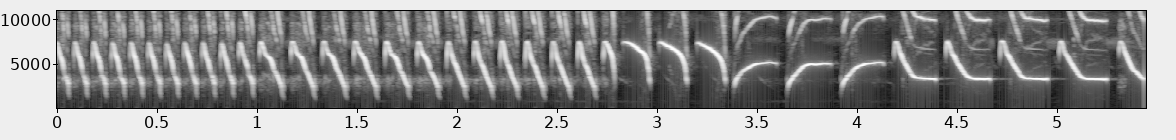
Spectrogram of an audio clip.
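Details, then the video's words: Canary song meant as a lure for young or silent canaries: a long rapid roll of descending whistled notes, then slower, louder sweeping whistles, finishing with evenly spaced downslurred chirps about three per second. "Masteran Suara Burung Kenari Gacor Panjang cuit cuit Ngerol untuk Pancingan Kenari!"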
